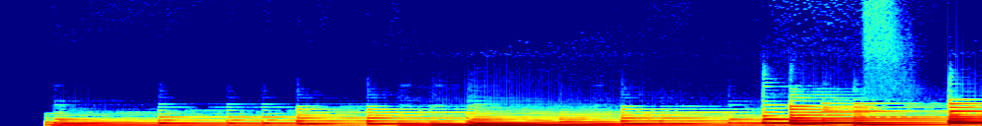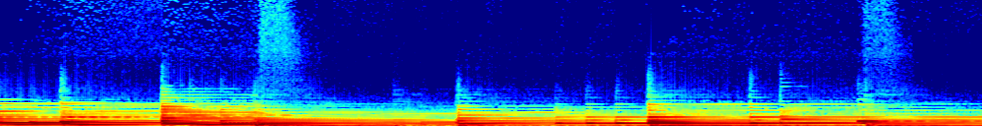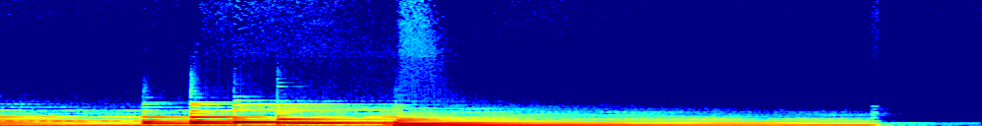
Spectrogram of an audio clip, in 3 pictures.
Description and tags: Light Piano Noodling in B
improvising, light, noodling, peaceful, phrase, piano, sustain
